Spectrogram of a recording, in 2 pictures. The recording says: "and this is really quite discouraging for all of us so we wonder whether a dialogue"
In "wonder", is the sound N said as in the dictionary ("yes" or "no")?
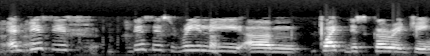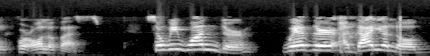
yes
